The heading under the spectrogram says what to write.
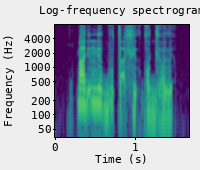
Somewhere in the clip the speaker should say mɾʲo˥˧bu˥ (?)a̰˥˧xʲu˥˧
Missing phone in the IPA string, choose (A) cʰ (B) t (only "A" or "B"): B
